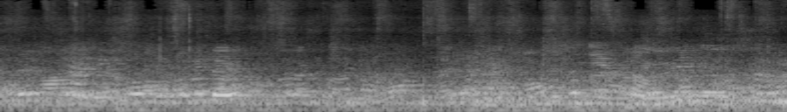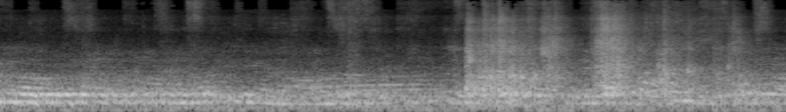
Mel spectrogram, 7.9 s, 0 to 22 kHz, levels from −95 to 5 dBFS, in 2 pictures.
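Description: No technical fault can be heard anywhere in this recording of sound. Nothing in it stops, jumps or breaks up at any point.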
